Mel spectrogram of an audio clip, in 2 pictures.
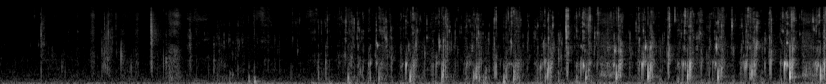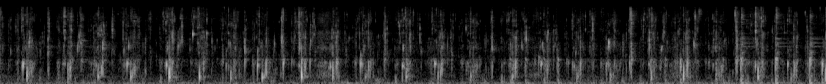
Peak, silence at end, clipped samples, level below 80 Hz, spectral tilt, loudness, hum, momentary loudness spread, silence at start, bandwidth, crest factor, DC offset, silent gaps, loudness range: -2 dBFS; 0 s; under 0.1%; -46 dBFS; -3 dB/octave; -32 LUFS; none; 19 LU; 0 s; 16 kHz; 32 dB; under 0.1%; none; 10 LU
